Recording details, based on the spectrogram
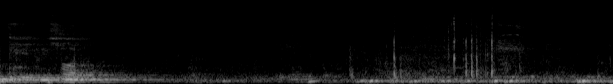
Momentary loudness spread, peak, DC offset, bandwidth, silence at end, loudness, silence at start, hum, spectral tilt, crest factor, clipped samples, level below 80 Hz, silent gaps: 21 LU; -18 dBFS; under 0.1%; 15.5 kHz; 0 s; -38 LUFS; 0 s; none; -7.5 dB/octave; 20 dB; under 0.1%; -72 dBFS; none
